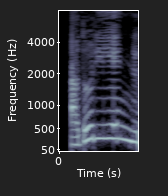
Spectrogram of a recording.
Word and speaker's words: Adrienne: カナダ総督エイドリアンは本人が母語とする英語での発音でもう一つの公用語富津語での発音ではアドリエンヌに近いものとなる香港系カナダ人で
